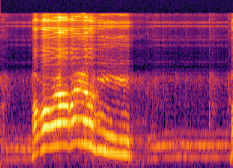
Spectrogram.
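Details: Persian chinchilla cat telling off a blue Persian cat before a fight, making talking-like vocalizations: a low steady tone, then a loud drawn-out harmonic wail rising and falling, followed by a lower sustained moan ending in a rising note.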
